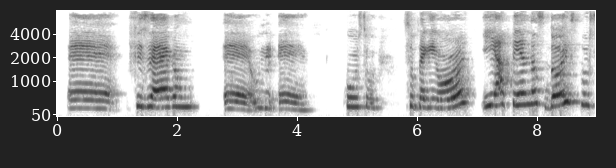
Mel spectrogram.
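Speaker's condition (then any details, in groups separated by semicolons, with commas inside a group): Cerebral palsy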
